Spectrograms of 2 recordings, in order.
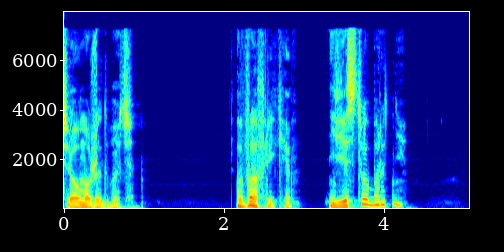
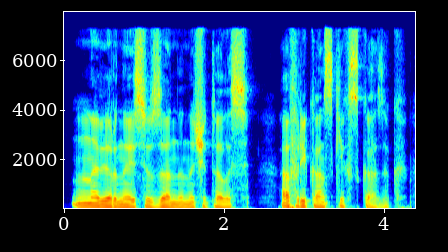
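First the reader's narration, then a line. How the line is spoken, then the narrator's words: Weary guess. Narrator (Russian): устало предположила Камилла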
